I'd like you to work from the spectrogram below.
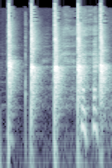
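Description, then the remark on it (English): A few people clap their hands in applause for a piece of gum, about six sharp, bright claps in an uneven rhythm, with a brief voiced sound mixed in near the end. “We're applauding for gum.”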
